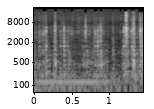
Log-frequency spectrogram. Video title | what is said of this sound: First Impressions - RYOBI 40v self propelled mower | you can hear it clanking around so whenever you're like moving the handle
